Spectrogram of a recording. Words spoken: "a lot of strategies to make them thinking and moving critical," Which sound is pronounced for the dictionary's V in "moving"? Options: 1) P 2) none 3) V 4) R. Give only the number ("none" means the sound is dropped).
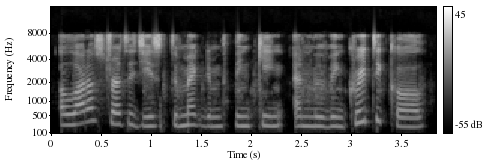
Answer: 3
